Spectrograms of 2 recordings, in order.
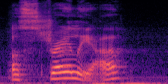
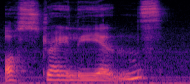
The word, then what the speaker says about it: Australia: you for example so Australia let me put I'm going to draw the syllables on so ah stray Li and we stress this one yep credit correct pronunciation is Australia Australia but no Australians say it like that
